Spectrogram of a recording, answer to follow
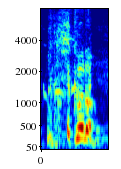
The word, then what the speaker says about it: Skudup: SKU sco. DU do. The po. So where's the P then? Skudup.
